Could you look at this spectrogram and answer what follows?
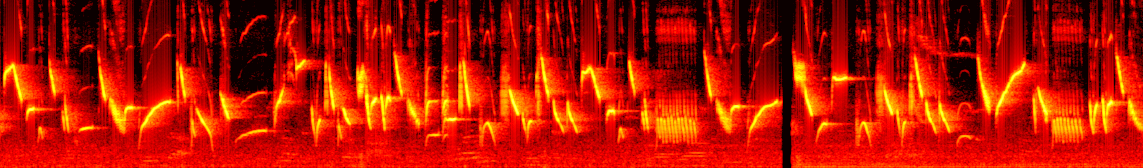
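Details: Energetic song of a young Black-throated canary: dense, varied high whistles and slurred notes with brief harsh buzzy bursts, continuing nonstop, with a faint low hum in the background partway through.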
